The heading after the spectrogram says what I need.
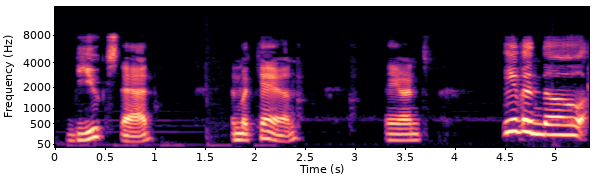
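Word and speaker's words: Bjugstad: i got jason zucker buchstad yes that's how you pronounce it buch's dad and mccann and even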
